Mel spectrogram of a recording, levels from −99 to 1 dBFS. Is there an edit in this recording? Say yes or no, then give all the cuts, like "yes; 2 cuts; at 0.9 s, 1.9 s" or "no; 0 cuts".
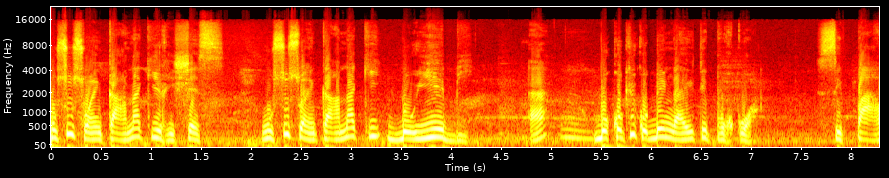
no; 0 cuts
